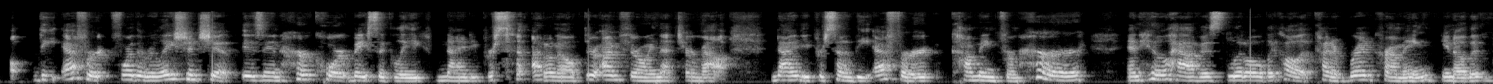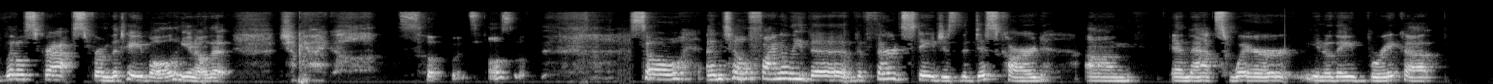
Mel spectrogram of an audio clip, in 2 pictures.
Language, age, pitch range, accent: English, 40-59, 170-210 Hz, American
